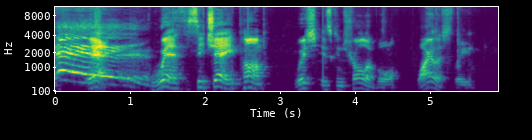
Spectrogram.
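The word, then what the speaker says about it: Sicce: It's a hard C. It's a Italian. Hey! With Ciche pump, which is controllable wirelessly through your apex right here.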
